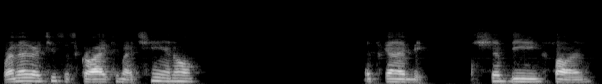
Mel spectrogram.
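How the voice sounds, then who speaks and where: Hoarse dude rambling thru a wrestling recap, says guys nonstop, tinny lo-fi audio. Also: male voice, medium pitch, unhurried. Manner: mocks wrestlers in put-on voices. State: voice getting hoarse. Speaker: wrestling show reviewer. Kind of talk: casual live review.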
